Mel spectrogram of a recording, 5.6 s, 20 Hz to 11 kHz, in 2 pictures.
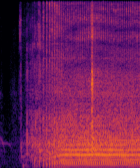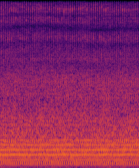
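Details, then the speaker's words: Briggs & Stratton 500E lawnmower, fully serviced after hunting and surging, fitted with a new genuine air filter: starts and settles to an even, steady run with no hunting or surging. "now what I will say is I've already noticed a difference in the engine it is actually running a lot smoother with a genuine air filter"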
